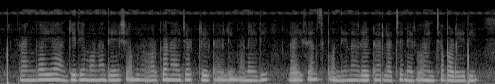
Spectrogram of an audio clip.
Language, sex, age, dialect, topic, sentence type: Telugu, female, 60-100, Telangana, agriculture, statement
